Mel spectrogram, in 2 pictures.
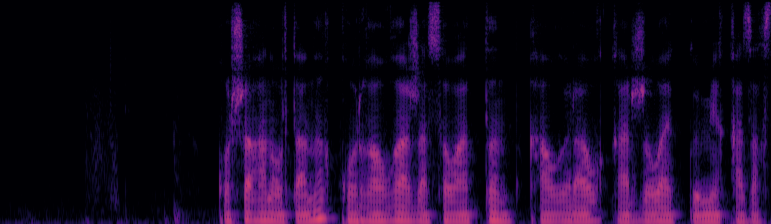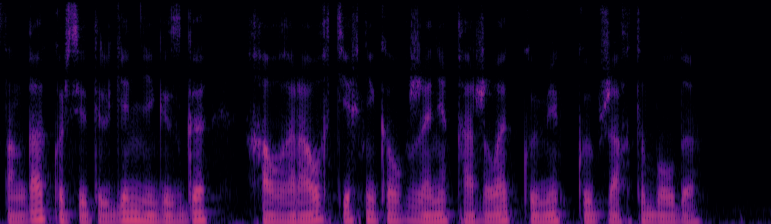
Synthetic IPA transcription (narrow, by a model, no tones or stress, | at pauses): qʰo̞ɾʃɑʁɑnwo̞ɾt̪ɑnəqʰo̞ɾʁɑwʁɑʒɑsɑlˠɑt̪əɴqʰɑlˠqɑɾɑlˠəqʰːɑɾʒəlˠɑjqkʲʰɵme̞k̚qʰɑzɑqst̪ɑɴʁɑkʲʰɵɾse̞t̪ɪlɡʲe̞nːe̞ɡʲɪzɡʲɪχɑlˠqɑɾɑlˠəqt̪ʰe̞χnijkɑlˠəqʒæne̞qʰɑɾʒəlɑjqkʲʰɵme̞kʲʰɵpʒɑqt̪əbo̞lˠd̪ə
